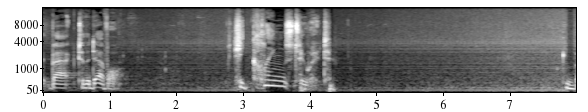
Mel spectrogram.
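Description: A middle-aged man speaks calmly into a microphone in a large echoing room.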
